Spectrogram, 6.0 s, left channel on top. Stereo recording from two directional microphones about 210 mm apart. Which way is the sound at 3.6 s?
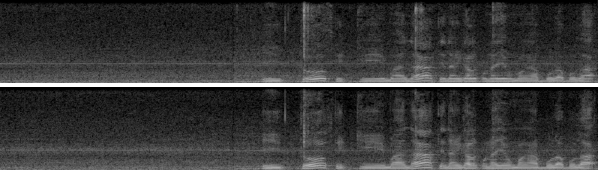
25° right (ahead or behind).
